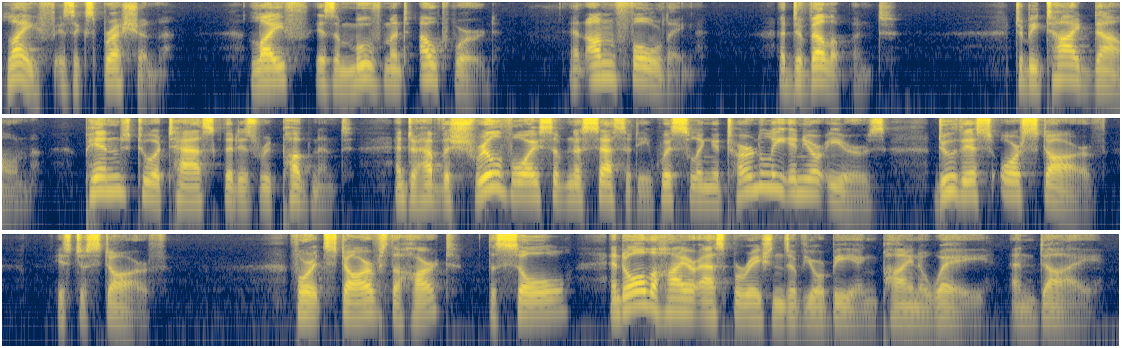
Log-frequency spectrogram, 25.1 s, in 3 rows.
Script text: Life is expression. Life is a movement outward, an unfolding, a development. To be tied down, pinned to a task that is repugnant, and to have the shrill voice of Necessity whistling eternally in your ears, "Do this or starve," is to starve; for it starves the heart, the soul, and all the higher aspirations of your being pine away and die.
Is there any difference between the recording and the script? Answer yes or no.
no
